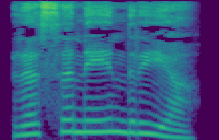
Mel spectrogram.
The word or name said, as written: ರಸನೇಂದ್ರಿಯ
